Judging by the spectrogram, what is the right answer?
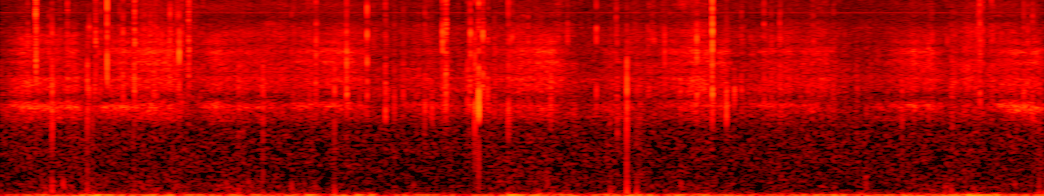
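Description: Snowboard sliding and carving over snow, a hiss that swells and fades every second or two with each turn, over a steady wind rumble on the camera's microphone, with scattered sharp ticks.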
